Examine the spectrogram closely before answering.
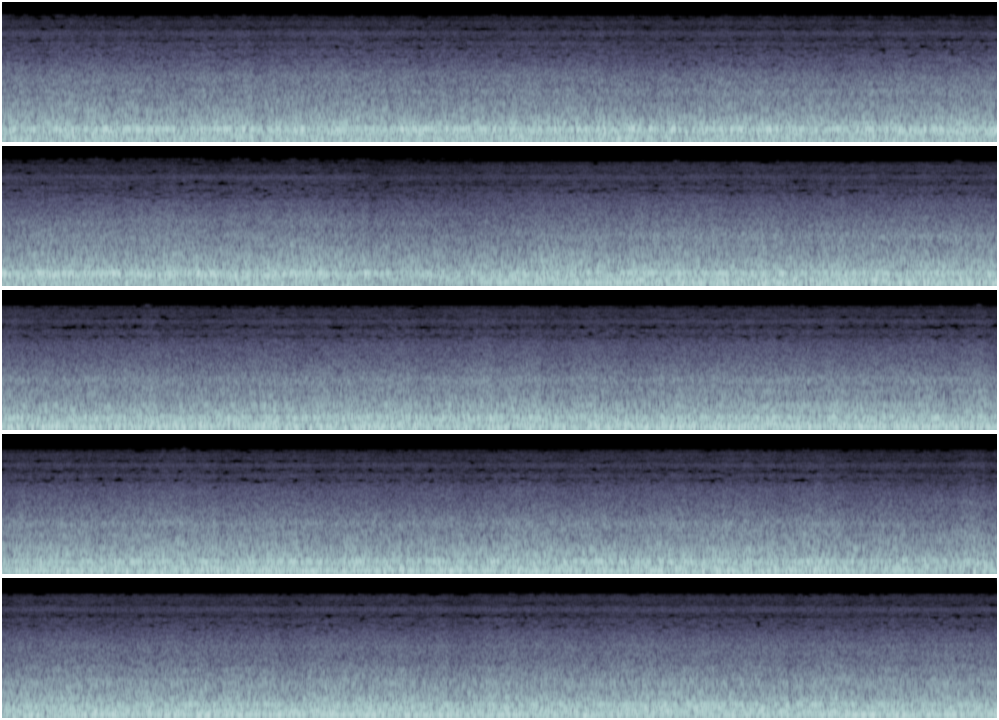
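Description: A boat engine rumbles and hums steadily.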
